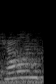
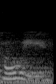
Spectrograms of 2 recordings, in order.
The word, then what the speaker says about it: Kalanchoe: That is a Kalanchoe (Ka-lan-KO-ee). Or Ka-lan CHO, Ka-lan-CHO-ee, Ka-lan-KO, I've heard it pronounced so many different ways, there's really no wrong way to pronounce it, I just like Ka-lan-KO-ee.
